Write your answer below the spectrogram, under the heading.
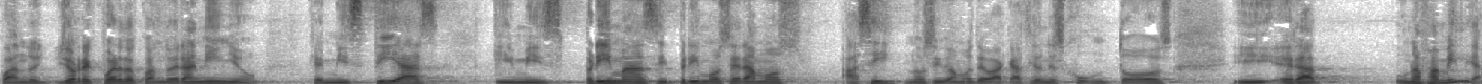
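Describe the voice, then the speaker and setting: A man with a normal speaking voice, fairly high in pitch, speaks at a fairly slow pace with ordinary pitch variation on a very clean recording with a silent background. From Spain, Madrid. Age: 50s. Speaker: pastor. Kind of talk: sermon.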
